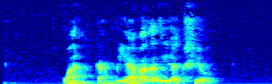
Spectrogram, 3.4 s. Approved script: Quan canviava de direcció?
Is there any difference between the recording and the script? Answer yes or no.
no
